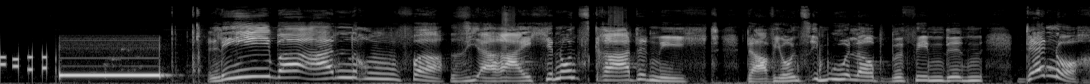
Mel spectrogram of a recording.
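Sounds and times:
steady single telephone tone: 0:00.0 - 0:01.7
speech: 0:02.1 - 0:10.8.

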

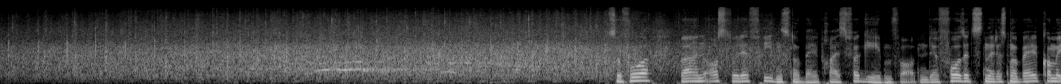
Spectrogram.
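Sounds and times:
large crowd applause at ceremony: 0:00.0 - 0:08.0
speech: 0:06.1 - 0:10.6.

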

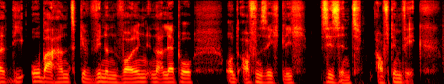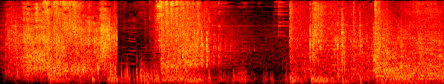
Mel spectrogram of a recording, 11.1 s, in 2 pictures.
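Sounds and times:
speech: 0:00.0 - 0:07.8
artillery and mortar fire in a war zone around a besieged city: 0:05.6 - 0:11.1.

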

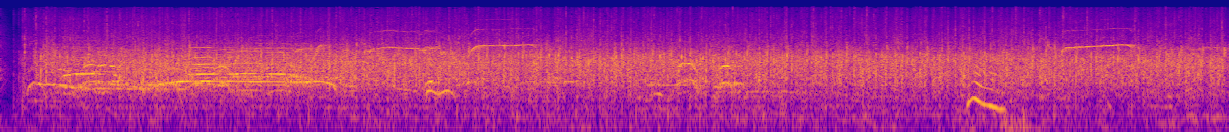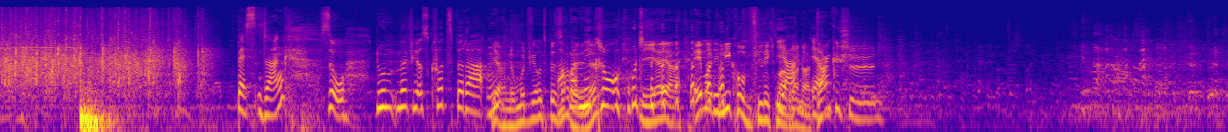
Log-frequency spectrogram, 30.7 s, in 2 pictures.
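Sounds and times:
audience applause: 0:00.0 - 0:18.1
whistles: 0:03.9 - 0:06.8, 0:13.1 - 0:15.6
speech: 0:18.4 - 0:26.6
laughter: 0:22.6 - 0:25.5, 0:26.1 - 0:30.7.

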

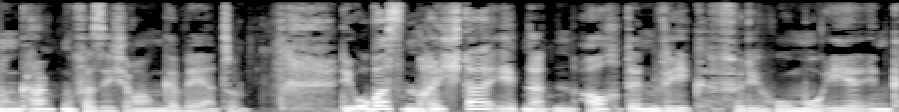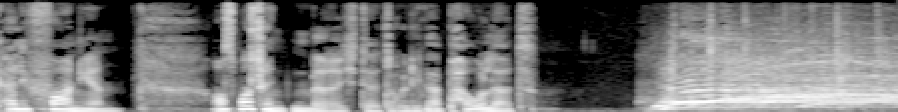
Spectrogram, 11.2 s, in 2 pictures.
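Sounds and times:
speech: 0:00.1 - 0:10.1
crowd cheering and whooping outside the US Supreme Court in Washington: 0:09.6 - 0:11.2.

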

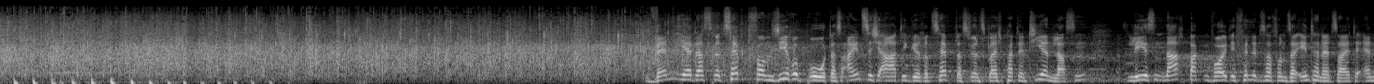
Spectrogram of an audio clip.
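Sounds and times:
audience applause: 0:00.0 - 0:07.5
speech: 0:06.6 - 0:13.7.

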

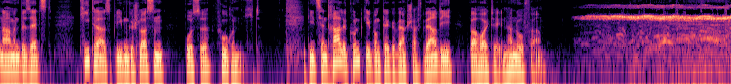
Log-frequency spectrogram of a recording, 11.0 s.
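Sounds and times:
speech: 0:00.0 - 0:08.2
protesters blowing shrill whistles: 0:08.6 - 0:10.9.

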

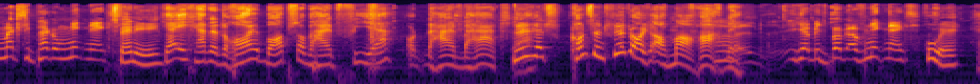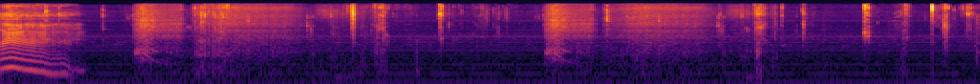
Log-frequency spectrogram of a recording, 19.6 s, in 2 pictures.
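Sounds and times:
speech: 0:00.1 - 0:10.6, 0:11.2 - 0:11.4
slurping: 0:11.2 - 0:19.6.

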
